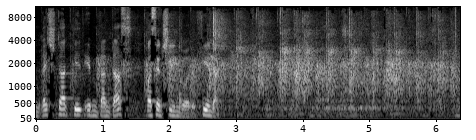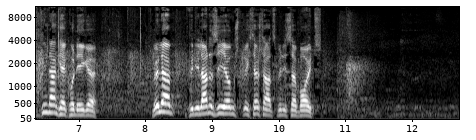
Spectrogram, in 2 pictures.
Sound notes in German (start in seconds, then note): 3.3 Beifall Freie Demokraten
